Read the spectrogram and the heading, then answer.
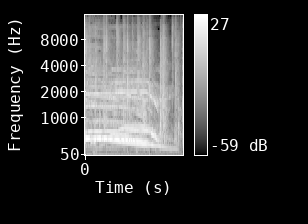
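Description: A small group claps in scattered, overlapping bursts while a sustained, harmonically rich tone slowly slides downward beneath them, fading out near the end as the applause continues.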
